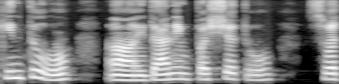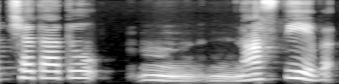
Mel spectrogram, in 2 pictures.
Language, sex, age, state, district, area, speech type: Sanskrit, female, 60+, Karnataka, Dharwad, urban, spontaneous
